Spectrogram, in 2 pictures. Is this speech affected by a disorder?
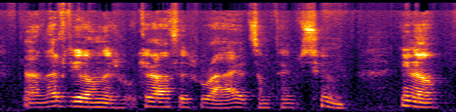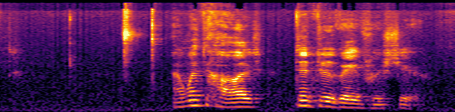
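Yes: brain injury; memory greatly affected.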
